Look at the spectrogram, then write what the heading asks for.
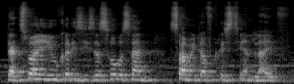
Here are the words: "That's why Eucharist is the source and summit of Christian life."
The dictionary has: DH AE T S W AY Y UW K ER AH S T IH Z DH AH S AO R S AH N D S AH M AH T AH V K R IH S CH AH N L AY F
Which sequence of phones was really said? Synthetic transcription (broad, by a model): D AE T S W AY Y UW K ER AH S IH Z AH S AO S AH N S AH M AH T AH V K R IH S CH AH N L AY F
